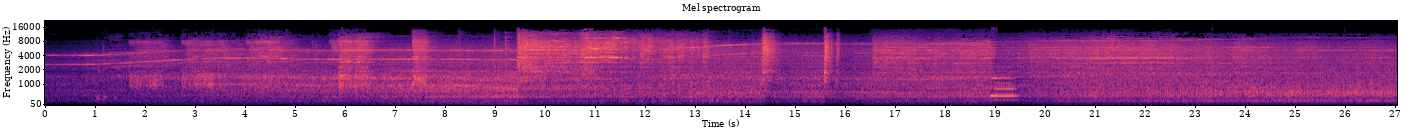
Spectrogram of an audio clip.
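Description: A diesel locomotive hums and rumbles as it approaches and passes.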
